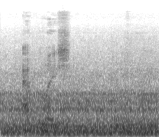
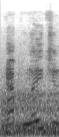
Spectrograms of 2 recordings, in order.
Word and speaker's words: Appalachia: is it appalachian apples it's called apollo appalachia as it pronounced appalachia three minutes i remember that because he he corrected everybody appalachian virginia's asking what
